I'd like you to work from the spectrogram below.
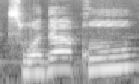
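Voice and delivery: slow, drawn-out Quran recitation; tajweed recitation. Shown as a demonstration. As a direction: chant it slowly, stretching the vowels. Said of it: "صاد کو پر پڑھنا ہے". (تجوید کے ساتھ آہستہ تلاوت)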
